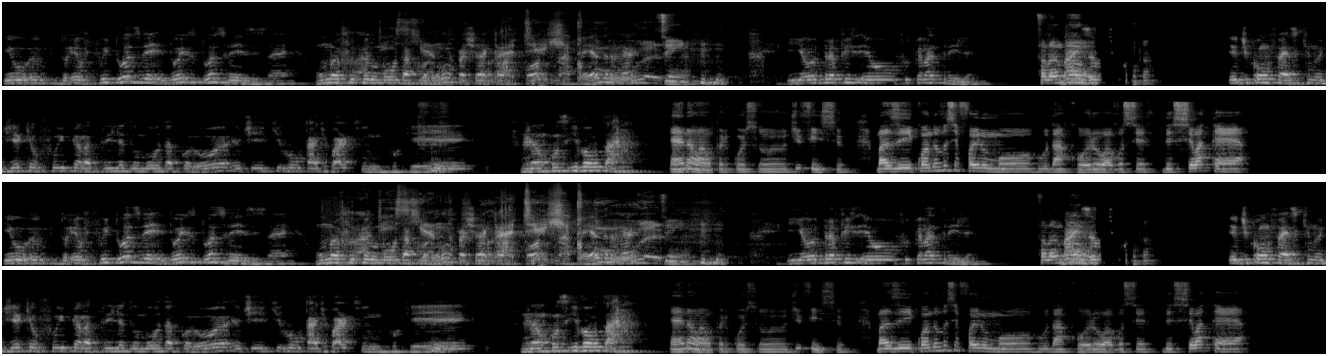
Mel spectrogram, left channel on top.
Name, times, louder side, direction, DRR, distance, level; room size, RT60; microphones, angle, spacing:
voice 1, 0.0-6.4 7.0-7.3 7.6-9.9 10.6-11.0 12.3-17.9 18.4-19.7, right 1 dB, 20° right, 1.3 m, -32 dB
Speech, 3.2-7.1, right 6 dB, 50° right, 1.1 m, -35 dB
voice 2, 6.6-7.0 7.5-7.6 10.4-10.9 11.4-11.5 17.4-17.7 18.4-18.6 19.9-25.7, left 3 dB, 55° left, 2.7 m, -31 dB
head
